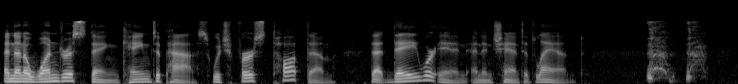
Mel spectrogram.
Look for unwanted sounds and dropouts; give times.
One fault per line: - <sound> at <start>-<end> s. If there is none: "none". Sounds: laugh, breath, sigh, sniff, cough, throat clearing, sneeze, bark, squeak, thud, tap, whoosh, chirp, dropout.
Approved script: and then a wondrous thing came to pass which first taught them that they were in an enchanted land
- cough at 6.5-7.1 s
